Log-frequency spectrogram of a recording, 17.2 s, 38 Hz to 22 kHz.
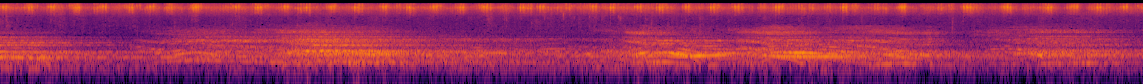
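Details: Overlapping red deer roars during the 2020 rut in Poland, repeated moaning bellows that swell and fade in waves every few seconds. Steady pulsing insect chirps sound high above.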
